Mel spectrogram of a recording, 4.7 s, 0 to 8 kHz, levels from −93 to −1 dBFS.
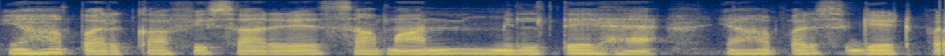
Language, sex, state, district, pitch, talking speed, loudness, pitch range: Hindi, male, Uttar Pradesh, Saharanpur, 110 Hz, 150 wpm, -20 LUFS, 100-110 Hz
